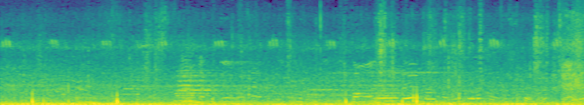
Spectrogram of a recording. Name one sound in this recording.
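Footsteps scuff on a paved path.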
